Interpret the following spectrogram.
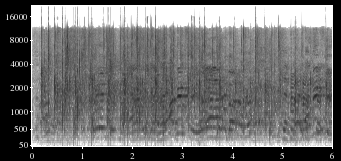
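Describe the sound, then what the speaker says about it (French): Audience applause at a tribute event honoring Aimé Césaire: dense, steady clapping sustained for several seconds, with a voice speaking over it throughout. "On l'applaudit très fort."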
